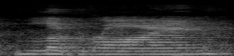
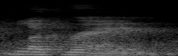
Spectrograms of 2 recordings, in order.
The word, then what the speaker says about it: Lagrein: Actually, there are 3 ways to pronounce it according to Google. Okay. Lagran, the all-knowing authority, right, on wine. Lagran, Lagrein, Lagrein. I call Okay. it Lagran.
